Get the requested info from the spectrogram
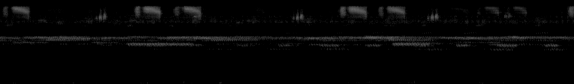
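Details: Spring night cricket chorus by a cottage: an unbroken shrill trill overlaid with wavering lower trills and bright, very high clicking pulses repeating several times a second.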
